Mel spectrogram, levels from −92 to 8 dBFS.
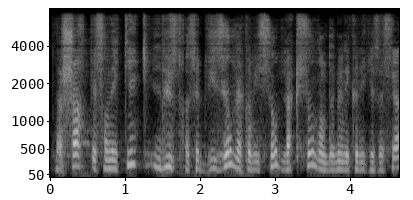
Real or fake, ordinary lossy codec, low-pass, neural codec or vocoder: fake; none; 7.2 kHz; codec, 44.1 kHz, 2.6 kbps, DAC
